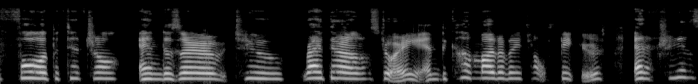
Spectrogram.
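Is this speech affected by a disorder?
Yes: cerebral palsy; present from birth, spasticity throughout entire body.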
